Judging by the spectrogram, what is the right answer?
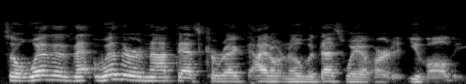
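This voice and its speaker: A man's voice: a little high, fairly even intonation, a little fast, fairly bright tone, lo-fi sound. A man from Texas calling in to a livestream, a bit tipsy after a few beers, talking casually and emphatically. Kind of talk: casual call-in chat.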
